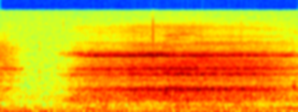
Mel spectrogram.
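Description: A person's slow, deep breath, a long breath out with a faint whistle in it, over room noise.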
